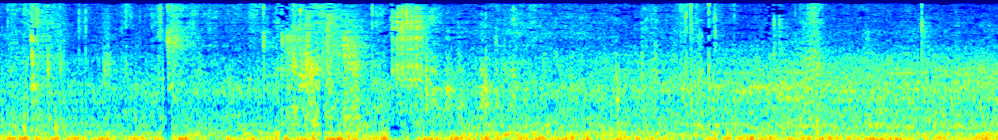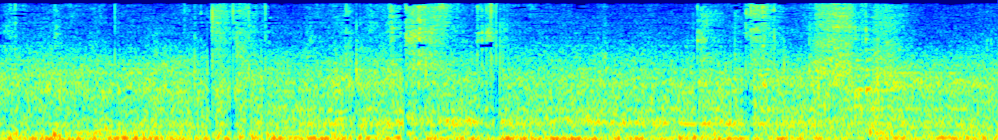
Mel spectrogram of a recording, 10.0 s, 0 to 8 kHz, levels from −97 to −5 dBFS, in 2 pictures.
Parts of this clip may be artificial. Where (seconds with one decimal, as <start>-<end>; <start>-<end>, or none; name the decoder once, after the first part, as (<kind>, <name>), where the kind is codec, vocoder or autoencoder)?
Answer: 0.4-3.9 (vocoder, Vocos); 4.4-8.9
